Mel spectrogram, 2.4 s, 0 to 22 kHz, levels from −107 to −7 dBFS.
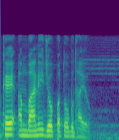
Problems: constant background noise, echo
